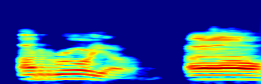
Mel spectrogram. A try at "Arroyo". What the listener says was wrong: You got to roll that tongue, honey. You got to roll the tongue.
